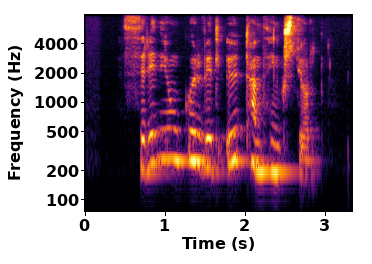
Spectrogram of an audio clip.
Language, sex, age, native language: Icelandic, female, 50-59, Icelandic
